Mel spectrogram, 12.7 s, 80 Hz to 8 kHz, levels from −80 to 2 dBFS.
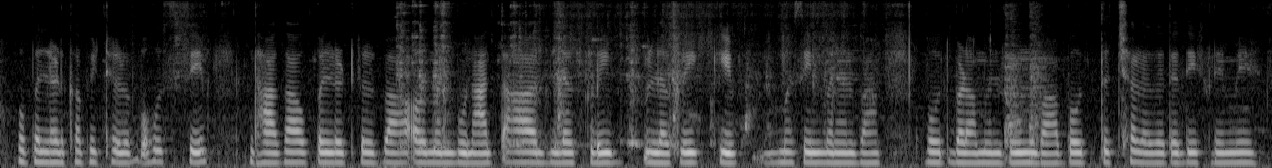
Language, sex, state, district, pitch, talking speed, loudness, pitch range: Bhojpuri, female, Uttar Pradesh, Gorakhpur, 180 Hz, 135 wpm, -29 LUFS, 175-185 Hz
